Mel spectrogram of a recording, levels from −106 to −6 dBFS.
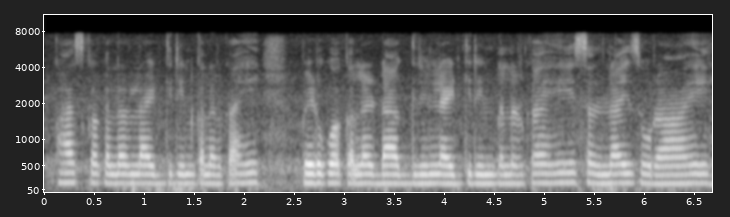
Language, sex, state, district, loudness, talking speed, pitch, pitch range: Hindi, female, Bihar, Sitamarhi, -21 LUFS, 195 wpm, 170 Hz, 165-175 Hz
